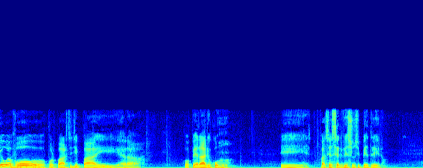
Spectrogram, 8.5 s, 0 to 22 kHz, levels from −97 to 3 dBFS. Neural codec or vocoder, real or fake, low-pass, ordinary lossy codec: none; real; none; none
